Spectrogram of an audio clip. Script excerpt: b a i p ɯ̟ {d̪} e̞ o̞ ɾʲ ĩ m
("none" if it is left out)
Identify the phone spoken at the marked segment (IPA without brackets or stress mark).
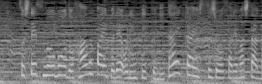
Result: d̪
